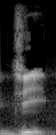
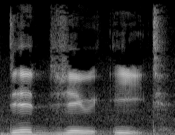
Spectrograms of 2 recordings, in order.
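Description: First: It is said fast, run into one word. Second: It is said slowly, each word clear.

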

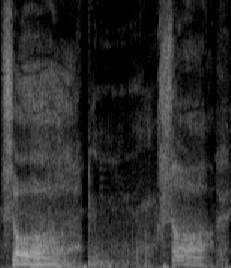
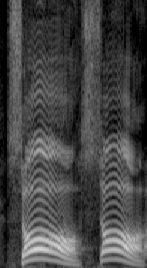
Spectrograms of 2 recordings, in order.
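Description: First: It is said in a deep, booming Mufasa voice. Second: It is said in his ordinary reading voice.

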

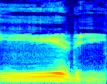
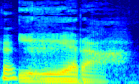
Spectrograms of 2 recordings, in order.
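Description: First: The word ends in an 'ee' sound. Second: The word ends in an 'uh' sound. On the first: The speaker calls it wrong. "The least you can do is say it right. It's not Erie" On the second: The speaker calls it right. "It's Era. My dad's from Cleveland"

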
